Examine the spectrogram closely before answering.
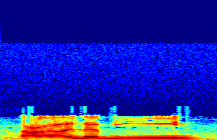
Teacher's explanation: emphasis must be placed on the Ayn to differentiate it from the Hamza.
